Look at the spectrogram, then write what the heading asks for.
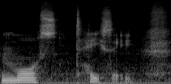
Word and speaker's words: Morse Taesi: And you were teleported, outside the small city of Morse Taesi.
